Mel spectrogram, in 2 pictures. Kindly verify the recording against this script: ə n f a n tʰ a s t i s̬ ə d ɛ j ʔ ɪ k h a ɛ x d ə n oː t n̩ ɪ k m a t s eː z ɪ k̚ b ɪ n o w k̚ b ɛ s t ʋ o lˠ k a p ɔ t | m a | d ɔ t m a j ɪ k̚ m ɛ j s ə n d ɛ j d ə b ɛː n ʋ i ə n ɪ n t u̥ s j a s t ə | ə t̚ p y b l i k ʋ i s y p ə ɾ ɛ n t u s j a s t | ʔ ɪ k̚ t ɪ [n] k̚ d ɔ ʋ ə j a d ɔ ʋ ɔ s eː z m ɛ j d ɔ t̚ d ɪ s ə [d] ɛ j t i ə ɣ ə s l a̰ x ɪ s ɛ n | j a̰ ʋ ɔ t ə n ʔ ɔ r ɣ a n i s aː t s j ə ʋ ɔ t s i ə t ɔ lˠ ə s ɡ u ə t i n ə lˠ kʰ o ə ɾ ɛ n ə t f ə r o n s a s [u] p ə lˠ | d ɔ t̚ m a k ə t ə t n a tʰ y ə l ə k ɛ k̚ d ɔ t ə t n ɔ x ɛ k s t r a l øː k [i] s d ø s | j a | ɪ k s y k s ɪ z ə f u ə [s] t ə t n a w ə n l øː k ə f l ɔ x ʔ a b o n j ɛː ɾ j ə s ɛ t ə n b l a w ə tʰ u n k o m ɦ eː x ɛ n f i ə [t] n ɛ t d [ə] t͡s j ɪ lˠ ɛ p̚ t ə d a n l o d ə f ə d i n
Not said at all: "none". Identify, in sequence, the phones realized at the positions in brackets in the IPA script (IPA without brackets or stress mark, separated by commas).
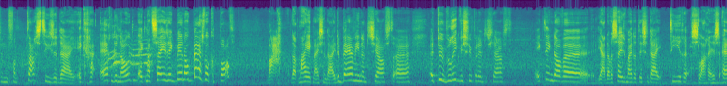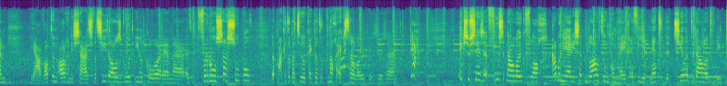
ŋ, d, u, ɪ, s, t, ə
